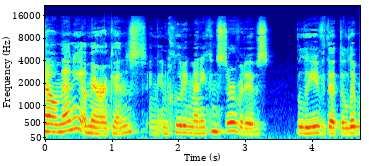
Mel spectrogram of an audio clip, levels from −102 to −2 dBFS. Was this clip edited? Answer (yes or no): no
